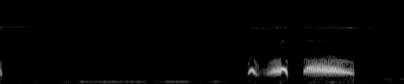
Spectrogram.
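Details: A wild spotted dove during decoying: faint low rumble at first, then one phrase of a short double coo and a long, buzzy, level croo, with a thin high whine throughout.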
